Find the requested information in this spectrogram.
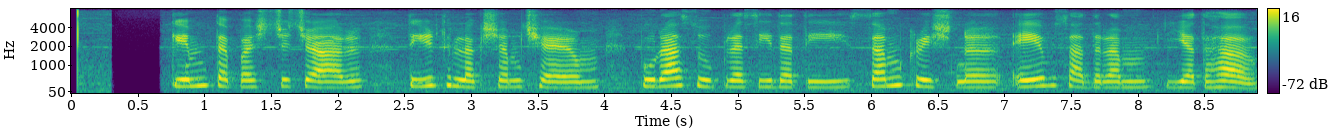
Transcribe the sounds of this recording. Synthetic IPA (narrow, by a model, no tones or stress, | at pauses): kɪmt̪ɐpɐʃt͡ʃət͡ʃaːɾt̪iːɾt̪ʰlɐkʃɐmt͡ʃʰɛjɐmpuɾaːsupɾɐsid̪ʱɐt̪isɐmkɾɪʃnəeːʋsaːd̪ɐɾɐmjɐt̪əɦɐ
